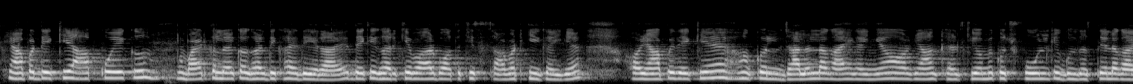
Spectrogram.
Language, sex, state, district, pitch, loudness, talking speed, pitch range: Hindi, female, Bihar, Bhagalpur, 265 Hz, -14 LUFS, 220 wpm, 250-275 Hz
